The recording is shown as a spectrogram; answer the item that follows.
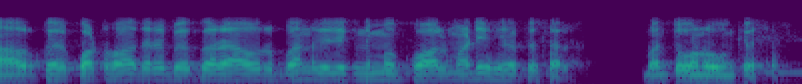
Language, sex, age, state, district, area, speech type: Kannada, male, 30-45, Karnataka, Belgaum, rural, conversation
